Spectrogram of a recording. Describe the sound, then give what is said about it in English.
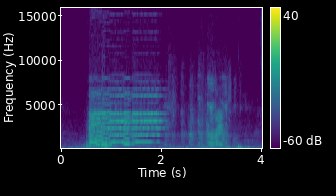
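A loud, steady buzzing tone, a team's chosen buzzer sound, sounds for about a second and a half, then breaks off into a few seconds of lively vocal sounds from people. “And what's your buzzer sound?”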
